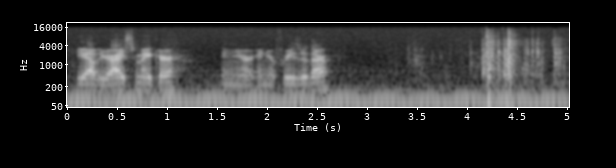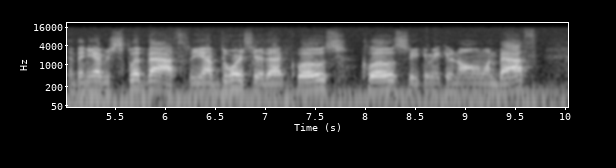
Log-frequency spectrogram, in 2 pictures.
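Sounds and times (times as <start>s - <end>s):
steady low hum: 0.0s - 10.0s
refrigerator doors knocking shut: 4.1s - 5.0s.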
